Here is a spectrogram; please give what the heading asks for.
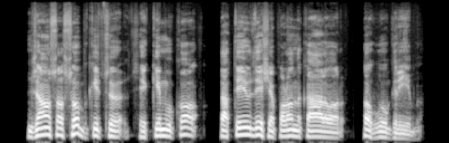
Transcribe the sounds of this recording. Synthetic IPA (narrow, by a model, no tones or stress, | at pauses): d͡zãːũsɔsobkɪt͡sʰut͡sʰeːkimʊkɔ | t̪at̪eːũd̪eːʃɛpɔɽ̃ə̃nd̪̚kaːɭɔːɾ | sɔɦuoɡəɾiːb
